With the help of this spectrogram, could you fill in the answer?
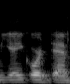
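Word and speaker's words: Egor Demin: Dude, I swear in college they pronounce his name Yegor Demon.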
